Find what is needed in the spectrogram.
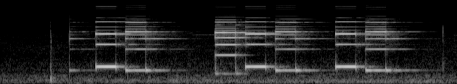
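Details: Repeating bright multi-tone electronic chime, three bursts in under five seconds, over quiet room hum: ICU mechanical ventilator alarm (Hamilton C1) while modes and settings are being set up.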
